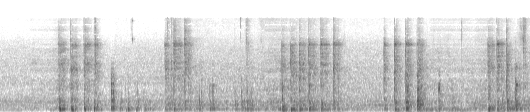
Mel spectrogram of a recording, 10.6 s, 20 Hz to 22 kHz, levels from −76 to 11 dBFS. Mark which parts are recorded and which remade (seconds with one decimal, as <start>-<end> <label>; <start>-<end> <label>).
0.0-0.6 recorded; 0.6-1.9 remade; 1.9-5.3 recorded; 5.3-5.9 remade; 5.9-8.6 recorded; 8.6-9.9 remade; 9.9-10.6 recorded

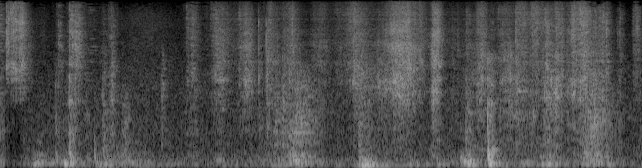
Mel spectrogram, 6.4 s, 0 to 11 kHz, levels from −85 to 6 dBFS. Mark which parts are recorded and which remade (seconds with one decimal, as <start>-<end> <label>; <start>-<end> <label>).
0.0-2.2 recorded; 2.2-5.8 remade; 5.8-6.4 recorded

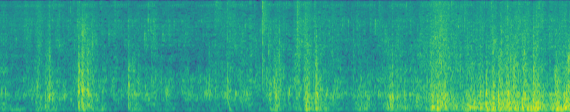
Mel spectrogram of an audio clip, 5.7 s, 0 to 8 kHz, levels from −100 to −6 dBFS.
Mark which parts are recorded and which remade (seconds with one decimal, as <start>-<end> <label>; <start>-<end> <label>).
0.0-0.5 remade; 0.5-5.7 recorded

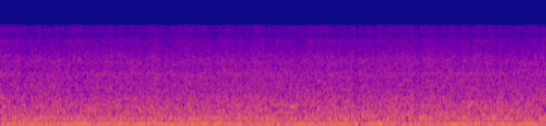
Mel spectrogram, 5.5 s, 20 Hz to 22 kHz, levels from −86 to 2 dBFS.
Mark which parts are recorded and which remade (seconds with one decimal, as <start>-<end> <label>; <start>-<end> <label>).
0.0-1.0 recorded; 1.0-2.7 remade; 2.7-3.4 recorded; 3.4-4.8 remade; 4.8-5.5 recorded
